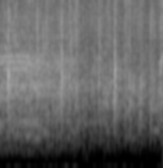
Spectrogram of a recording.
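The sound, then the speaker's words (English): A church audience claps their hands together in a dense, steady wash of applause after the pastor asks them to clap and say amen, with a few sharper claps standing out at a loose regular pulse. “If you believe that, clap your hands and say a strong amen.”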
